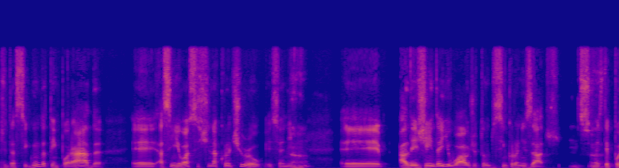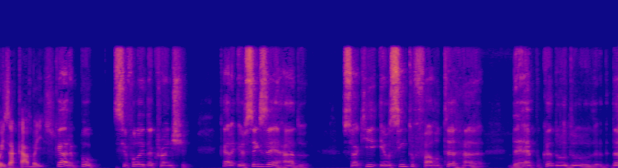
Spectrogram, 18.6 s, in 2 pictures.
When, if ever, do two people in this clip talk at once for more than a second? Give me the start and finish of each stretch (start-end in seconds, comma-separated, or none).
none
